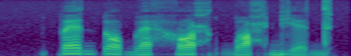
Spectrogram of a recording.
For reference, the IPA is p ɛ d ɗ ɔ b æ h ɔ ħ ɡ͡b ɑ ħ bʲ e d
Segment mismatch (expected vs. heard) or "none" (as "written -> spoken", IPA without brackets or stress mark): e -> ɛ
